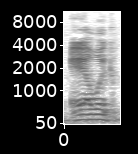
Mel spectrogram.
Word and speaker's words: Alex: So Alec Murdaugh, and he likes to be called Alec, but it's spelled Alex.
